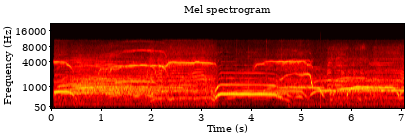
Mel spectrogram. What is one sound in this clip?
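Several sirens wail overlapping, their pitches sliding up and down.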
